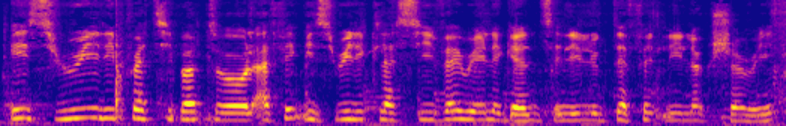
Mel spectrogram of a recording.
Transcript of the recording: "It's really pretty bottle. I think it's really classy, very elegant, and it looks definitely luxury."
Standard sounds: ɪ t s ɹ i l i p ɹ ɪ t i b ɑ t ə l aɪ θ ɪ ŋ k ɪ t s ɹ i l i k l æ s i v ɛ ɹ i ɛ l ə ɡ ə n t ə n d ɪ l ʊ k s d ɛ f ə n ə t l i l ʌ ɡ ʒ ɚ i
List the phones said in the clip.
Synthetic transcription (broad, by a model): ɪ t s ɹ i l i p ɹ ɪ t i b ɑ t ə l aɪ θ ɪ ŋ k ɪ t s ɹ i l i k l æ s i v ɛ ɹ i ɛ l ə ɡ ə n t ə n ɪ l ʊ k d ɛ f ə n ə t l i l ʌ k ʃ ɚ i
